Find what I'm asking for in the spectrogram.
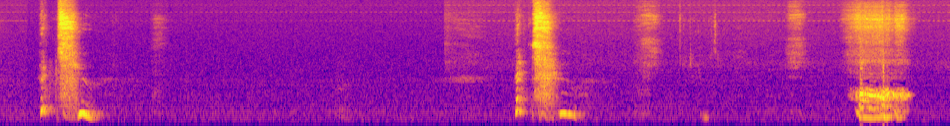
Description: me and my Girlfriend sneezing again, and blowing the Nose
